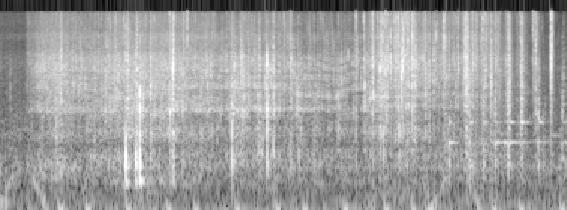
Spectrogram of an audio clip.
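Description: Food sizzling and crackling in hot oil in a cooking pot, starting suddenly about half a second in.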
